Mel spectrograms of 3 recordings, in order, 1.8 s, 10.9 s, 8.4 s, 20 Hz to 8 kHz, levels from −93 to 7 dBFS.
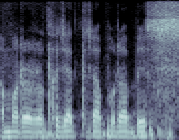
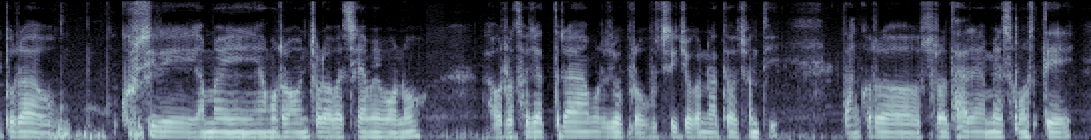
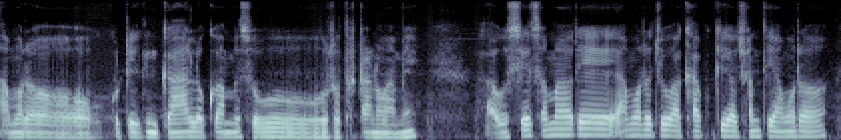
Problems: none marked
